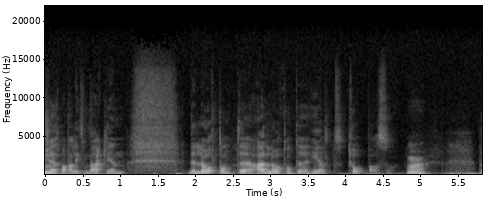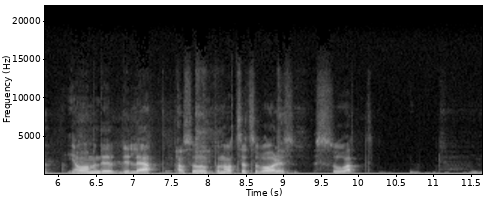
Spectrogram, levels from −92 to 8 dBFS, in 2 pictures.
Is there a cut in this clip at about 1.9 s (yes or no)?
no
